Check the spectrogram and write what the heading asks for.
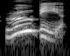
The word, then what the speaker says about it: Ruby: And then we have Ruby. Ruby is easy, just like the gemstone. Ruby. It's clear and simple. Ruby. Repeat after me.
